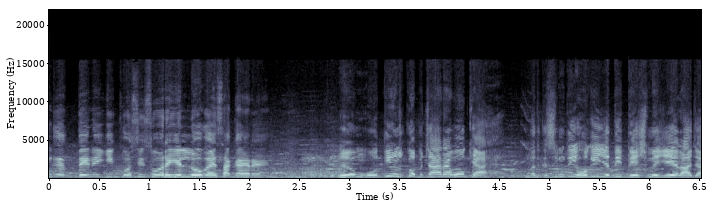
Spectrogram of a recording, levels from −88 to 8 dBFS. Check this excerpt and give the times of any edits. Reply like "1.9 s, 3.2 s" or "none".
5.0 s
